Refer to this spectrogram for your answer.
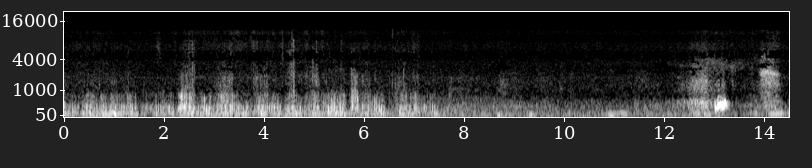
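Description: An Oriental Shorthair cat purrs contentedly with a low, steady, pulsing rumble.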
